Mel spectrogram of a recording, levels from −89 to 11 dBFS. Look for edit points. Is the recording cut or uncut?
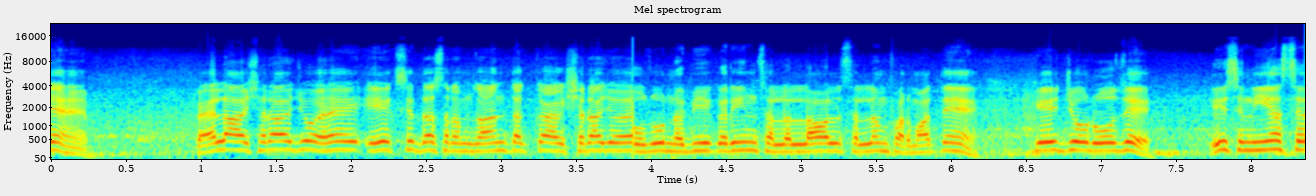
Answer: cut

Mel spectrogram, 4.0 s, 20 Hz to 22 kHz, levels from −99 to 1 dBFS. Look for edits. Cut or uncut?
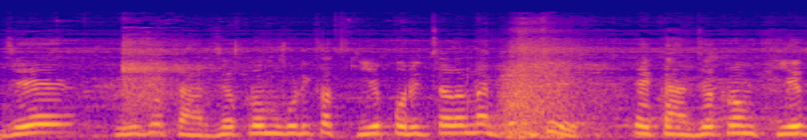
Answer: uncut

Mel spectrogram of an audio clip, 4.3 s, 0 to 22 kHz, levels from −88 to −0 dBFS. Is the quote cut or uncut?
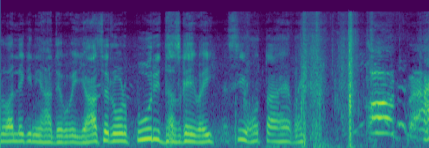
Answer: cut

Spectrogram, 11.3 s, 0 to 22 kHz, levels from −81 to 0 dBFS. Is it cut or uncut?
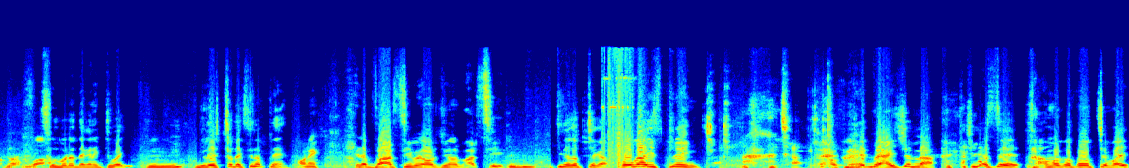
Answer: cut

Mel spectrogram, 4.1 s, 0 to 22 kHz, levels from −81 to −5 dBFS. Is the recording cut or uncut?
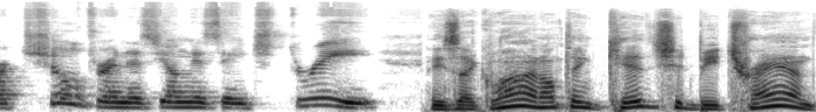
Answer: cut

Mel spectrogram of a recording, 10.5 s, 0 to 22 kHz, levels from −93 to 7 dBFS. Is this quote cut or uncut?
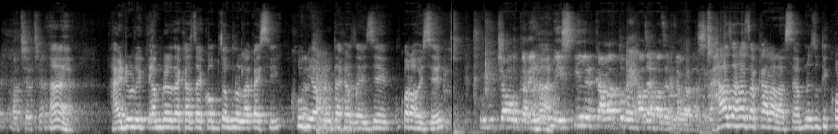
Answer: uncut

